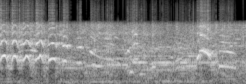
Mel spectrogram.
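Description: Loud music playing over a Waltzer fairground ride, with the ride's steady low rumble beneath. A wavering high-pitched voice comes through in the first half-second or so.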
